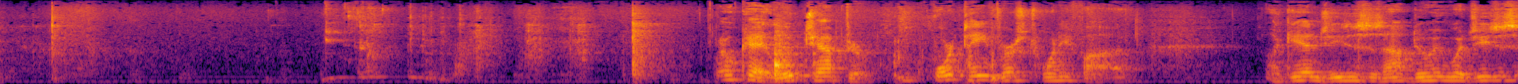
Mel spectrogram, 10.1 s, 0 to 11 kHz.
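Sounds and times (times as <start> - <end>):
person sipping water: 2.2 - 4.1
speech: 4.8 - 7.6, 8.5 - 10.1.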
